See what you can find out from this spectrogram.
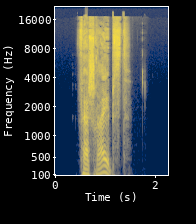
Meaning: second-person singular present of verschreiben
- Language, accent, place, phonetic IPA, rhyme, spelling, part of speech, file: German, Germany, Berlin, [fɛɐ̯ˈʃʁaɪ̯pst], -aɪ̯pst, verschreibst, verb, De-verschreibst.ogg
